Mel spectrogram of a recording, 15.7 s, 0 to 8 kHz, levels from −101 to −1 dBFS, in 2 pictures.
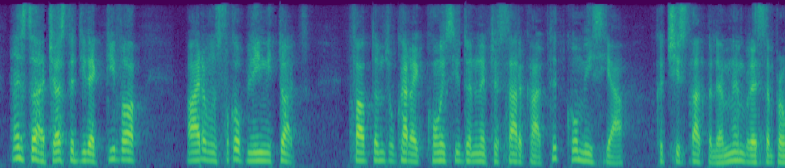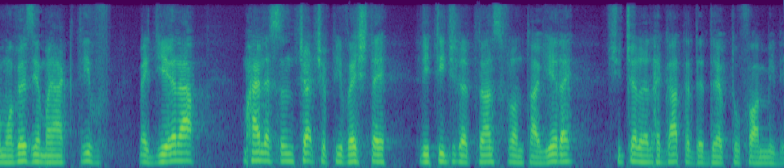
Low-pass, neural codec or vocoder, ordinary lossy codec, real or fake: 7.2 kHz; codec, 16 kHz in and 24 kHz out, 0.6 kbps, FocalCodec, streaming, 4096 codes; AAC, 32 kbps; fake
